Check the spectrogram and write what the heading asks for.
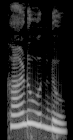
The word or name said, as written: ಕಾಡುಉದ್ದು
